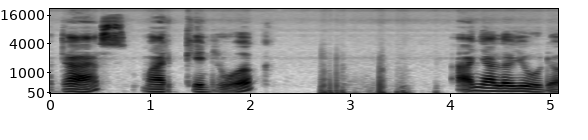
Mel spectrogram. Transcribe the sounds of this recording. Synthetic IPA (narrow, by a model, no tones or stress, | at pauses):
tasmarkʰɪnrwɔ̰k | a̰ɲalɔjʊdɔ̰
